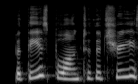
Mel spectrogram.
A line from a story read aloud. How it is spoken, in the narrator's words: said Fletcher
